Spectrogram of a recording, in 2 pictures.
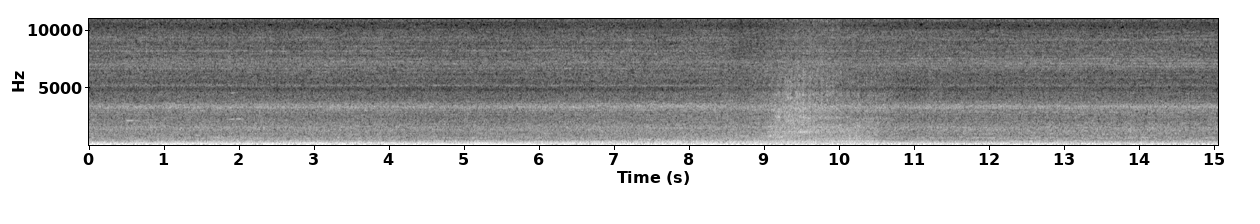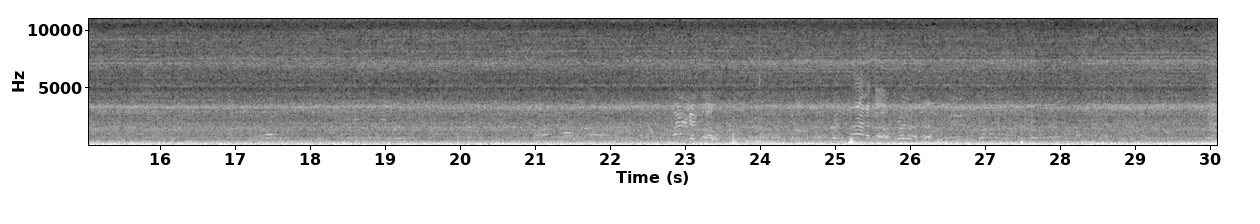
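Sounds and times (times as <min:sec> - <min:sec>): diesel bus engine idling: 0:00.0 - 0:30.0
motorcycle passing: 0:07.1 - 0:11.1.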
